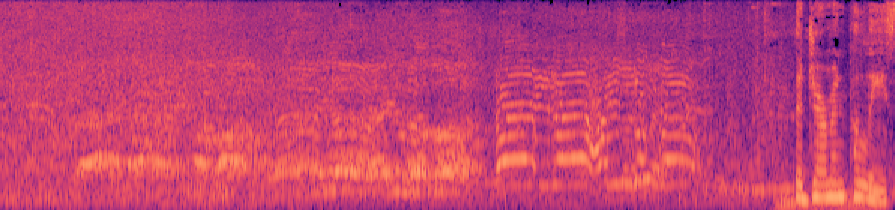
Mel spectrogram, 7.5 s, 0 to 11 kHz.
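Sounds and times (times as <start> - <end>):
large crowd of protesters shouting and chanting at a demonstration: 0.6 - 6.0
speech: 6.6 - 7.4.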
